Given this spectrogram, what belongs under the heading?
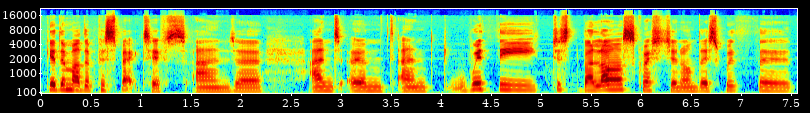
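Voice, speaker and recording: Female podcast host, lowish resonant voice, thoughtful conversational questioning with halting, circling phrasing. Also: clear, resonant tone. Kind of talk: reflective interview conversation.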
